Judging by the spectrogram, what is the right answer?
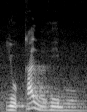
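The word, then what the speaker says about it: يُكَذِّبُونَ: Kalau dibacanya yukadzibun. Tapi kalau bacanya yakzibun, kembali kepada ayat sebelumnya.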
